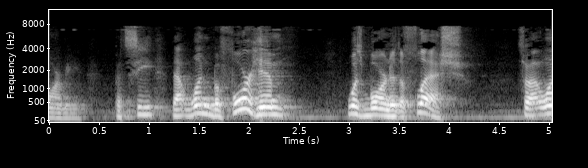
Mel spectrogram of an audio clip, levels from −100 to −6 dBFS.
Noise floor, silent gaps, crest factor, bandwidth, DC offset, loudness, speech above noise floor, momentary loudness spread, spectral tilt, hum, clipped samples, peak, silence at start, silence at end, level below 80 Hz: -48 dBFS; none; 16 dB; 7.8 kHz; under 0.1%; -17 LUFS; 32 dB; 19 LU; -8.5 dB/octave; none; under 0.1%; -2 dBFS; 0 s; 0 s; -64 dBFS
